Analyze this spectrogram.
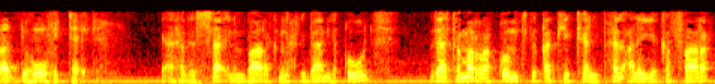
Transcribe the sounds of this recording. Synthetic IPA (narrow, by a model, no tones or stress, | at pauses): ɾˤɑd̪ːʊɦufit̪ːaɾɪkḁ | ja̰ʕɦaːðasːaːʔɪlmʊbɑːɾˤɑkmɪnħlɪbaːnjaquːl | ðaːt̪mɑrˤːɑqʊmt̪bɪqɑt̪lkalbhalʕalajːakafːɑːɾˤɑ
